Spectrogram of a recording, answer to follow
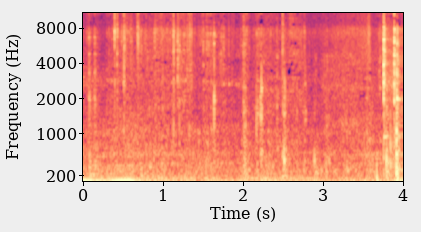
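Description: Faint, scattered light clicks and taps of hands and metal parts being handled as the timing belt is worked off the engine's sprockets and tensioner, with a slightly louder short cluster of clicks near the end.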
